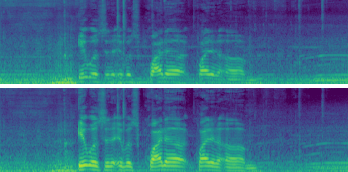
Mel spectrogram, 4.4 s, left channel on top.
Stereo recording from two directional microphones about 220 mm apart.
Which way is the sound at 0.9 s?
50° right (ahead or behind).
